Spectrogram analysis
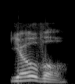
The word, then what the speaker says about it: Yovel: Yovel. Is how you pronounce it. Jubilee is the way we say today, but in the Bible it'd be called Yovel.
